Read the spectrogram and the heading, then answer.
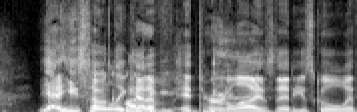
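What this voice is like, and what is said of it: Usual voice. Nothing is said of it.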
